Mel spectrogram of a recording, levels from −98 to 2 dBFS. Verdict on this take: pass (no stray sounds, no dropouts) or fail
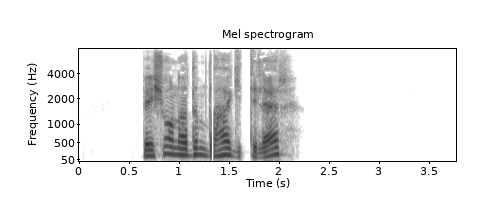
fail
